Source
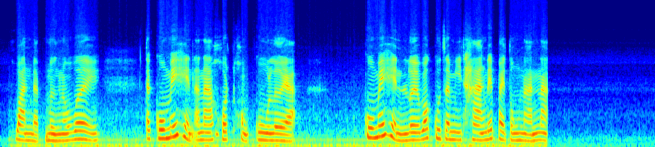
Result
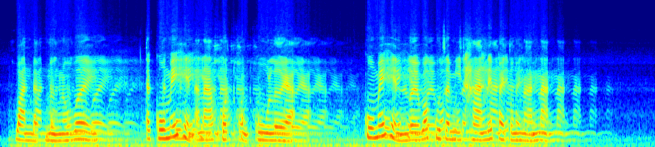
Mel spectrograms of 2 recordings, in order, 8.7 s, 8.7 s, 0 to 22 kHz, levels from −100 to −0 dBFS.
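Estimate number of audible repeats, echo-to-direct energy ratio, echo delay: 4, −8.5 dB, 218 ms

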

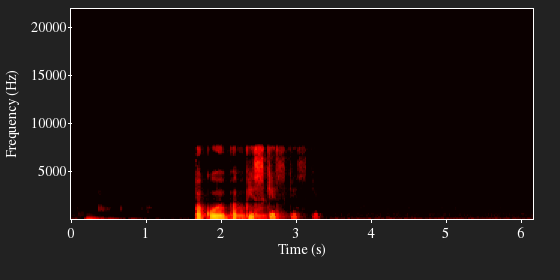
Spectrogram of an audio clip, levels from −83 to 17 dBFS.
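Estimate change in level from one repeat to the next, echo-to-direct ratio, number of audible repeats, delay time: −7.0 dB, −17.0 dB, 2, 288 ms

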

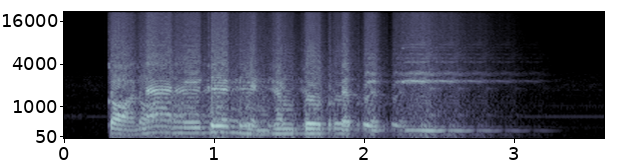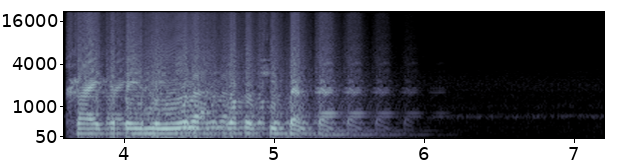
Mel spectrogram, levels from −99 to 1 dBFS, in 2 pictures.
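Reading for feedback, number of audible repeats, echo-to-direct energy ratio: 32%, 3, −8.5 dB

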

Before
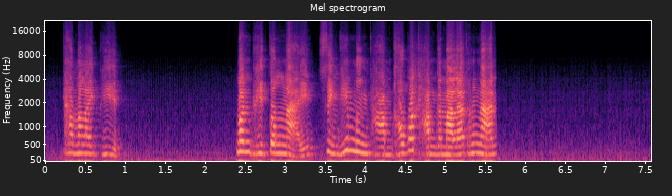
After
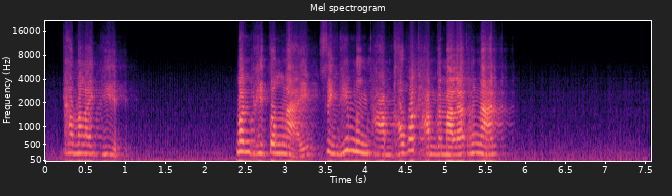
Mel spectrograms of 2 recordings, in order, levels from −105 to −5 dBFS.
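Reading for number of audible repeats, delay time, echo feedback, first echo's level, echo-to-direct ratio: 2, 138 ms, 19%, −18.0 dB, −18.0 dB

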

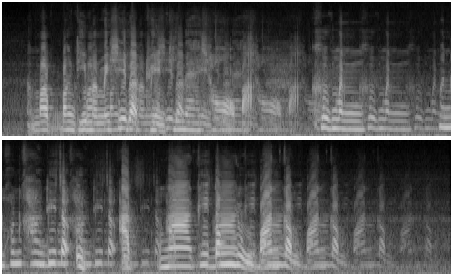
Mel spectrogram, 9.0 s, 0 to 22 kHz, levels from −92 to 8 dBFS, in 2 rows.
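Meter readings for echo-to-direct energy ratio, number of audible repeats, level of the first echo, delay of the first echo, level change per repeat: −7.5 dB, 3, −8.0 dB, 467 ms, −9.5 dB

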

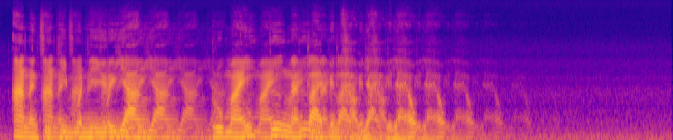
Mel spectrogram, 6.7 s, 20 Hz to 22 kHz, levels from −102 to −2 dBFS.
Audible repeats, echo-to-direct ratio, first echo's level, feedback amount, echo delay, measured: 4, −5.0 dB, −6.0 dB, 41%, 289 ms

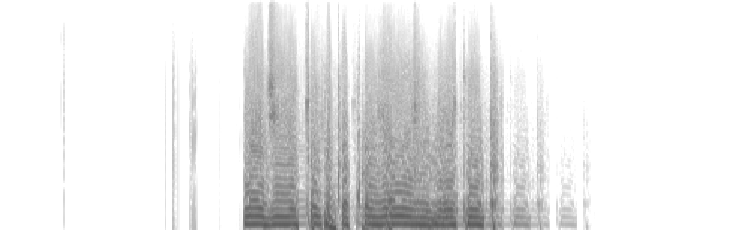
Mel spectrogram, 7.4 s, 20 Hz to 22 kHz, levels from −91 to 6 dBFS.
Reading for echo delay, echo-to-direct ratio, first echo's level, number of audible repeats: 464 ms, −19.0 dB, −19.0 dB, 2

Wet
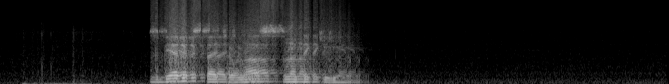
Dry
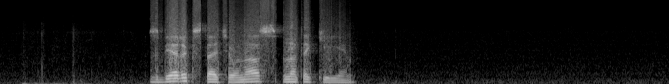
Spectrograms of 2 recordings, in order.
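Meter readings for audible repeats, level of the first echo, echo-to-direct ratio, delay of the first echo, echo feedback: 3, −4.5 dB, −4.0 dB, 91 ms, 28%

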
